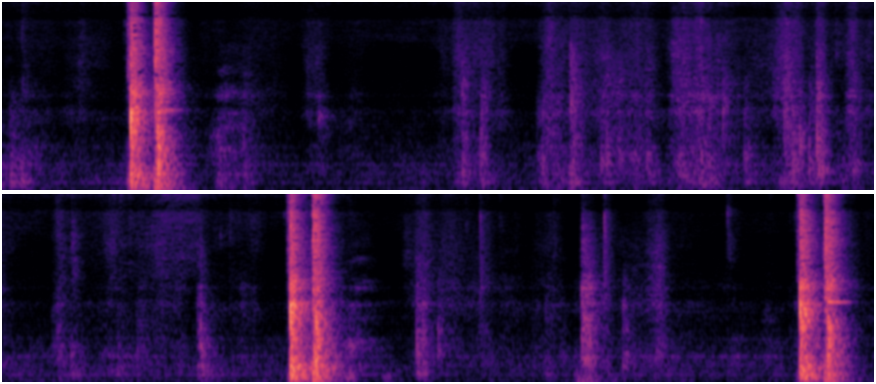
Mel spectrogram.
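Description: A handheld power tool buzzes in short, sharp bursts.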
